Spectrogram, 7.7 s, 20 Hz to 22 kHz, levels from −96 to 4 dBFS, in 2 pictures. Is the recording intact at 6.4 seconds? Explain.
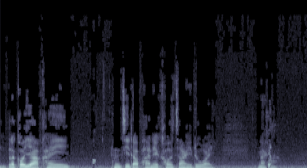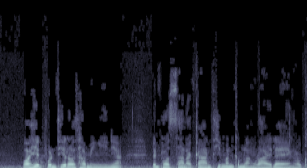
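Yes, at 6.4 seconds the speech runs intact, with no dropout, click, distortion or other fault at that moment.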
